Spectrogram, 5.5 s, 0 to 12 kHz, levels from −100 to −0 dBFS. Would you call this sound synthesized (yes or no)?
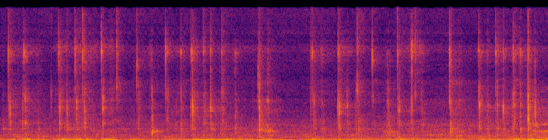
yes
